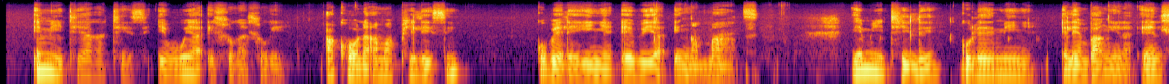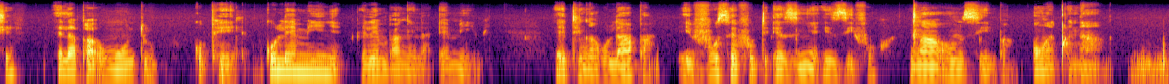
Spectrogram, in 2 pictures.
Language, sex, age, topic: North Ndebele, male, 25-35, health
